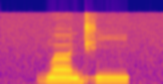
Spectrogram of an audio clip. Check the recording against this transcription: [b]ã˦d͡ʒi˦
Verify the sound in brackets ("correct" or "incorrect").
correct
